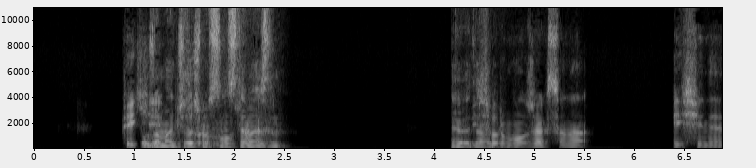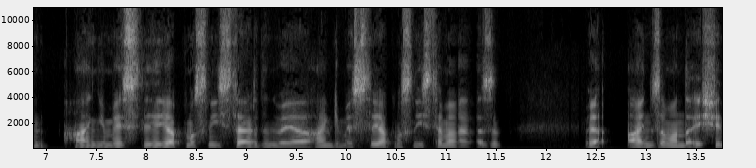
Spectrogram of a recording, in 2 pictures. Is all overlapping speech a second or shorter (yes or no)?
no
